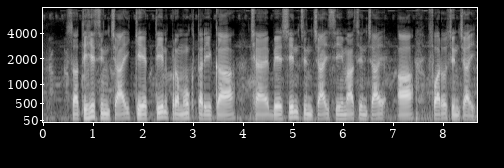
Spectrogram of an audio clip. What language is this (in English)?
Maithili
